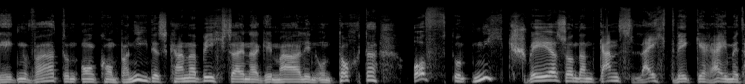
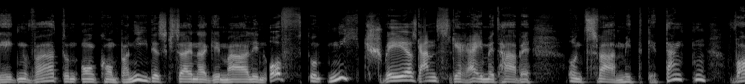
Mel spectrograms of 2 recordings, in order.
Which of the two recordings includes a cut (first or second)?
second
